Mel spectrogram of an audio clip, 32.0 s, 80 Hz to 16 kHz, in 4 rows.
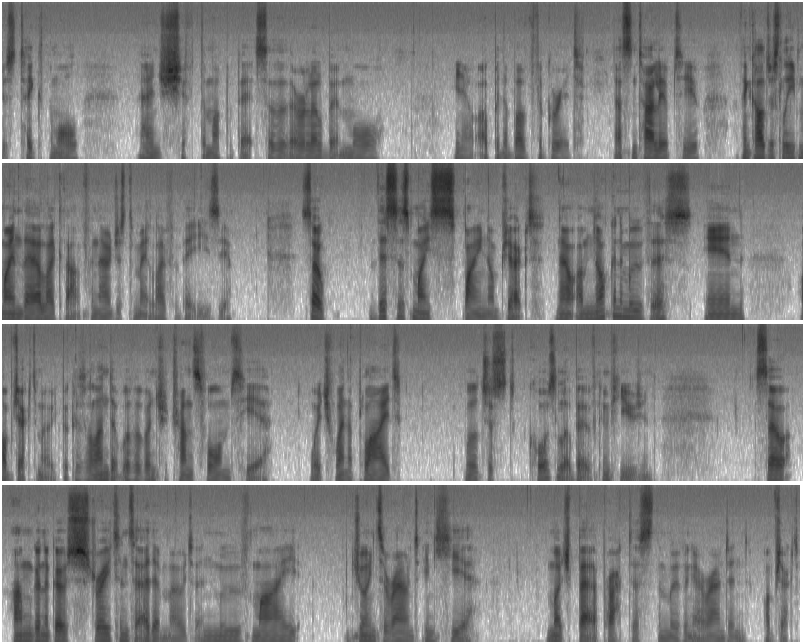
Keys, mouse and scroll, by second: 0.7 g, 8.0 click, 8.6-8.9 scroll up 3, 9.2-9.9 shift+middle drag, 9.9 click, 10.3 scroll down 4, 11.0-12.0 scroll up 3, 12.0-12.4 scroll down 1, 12.4 scroll up 1, 14.0 click, 14.5-14.8 scroll up 2, 15.9 g, 18.6 ctrl+a, 22.5 ctrl+z, 22.9 ctrl+z, 24.8 Tab, 25.6 click, 27.1 g, 31.7 g.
